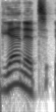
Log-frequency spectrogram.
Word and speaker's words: Genet: And Genet is how they say it in the book. But you're right. It looks like Eng. Well, no, Eng. It's not a J. Eng. And Genet Miroway. – Genet Miroway. – And actually, I think in the audiobook, it's more like Genet. – Genet. – Like not even Genet. Much of a second syllable there.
